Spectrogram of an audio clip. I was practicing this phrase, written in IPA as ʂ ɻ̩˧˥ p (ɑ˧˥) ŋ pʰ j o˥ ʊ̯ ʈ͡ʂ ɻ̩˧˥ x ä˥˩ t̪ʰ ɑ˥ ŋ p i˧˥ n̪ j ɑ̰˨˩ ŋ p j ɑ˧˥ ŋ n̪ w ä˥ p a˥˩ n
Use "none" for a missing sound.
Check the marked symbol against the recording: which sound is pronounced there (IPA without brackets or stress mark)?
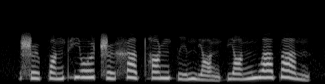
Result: ɑ˧˥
